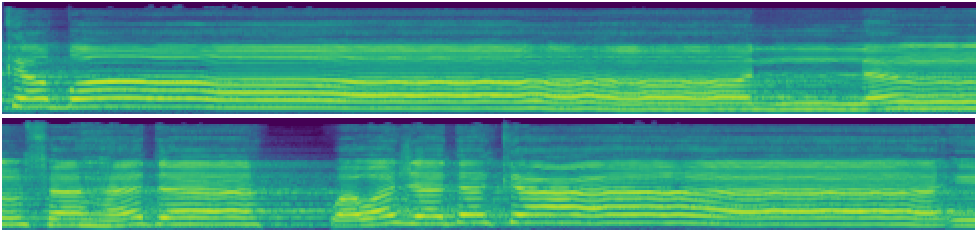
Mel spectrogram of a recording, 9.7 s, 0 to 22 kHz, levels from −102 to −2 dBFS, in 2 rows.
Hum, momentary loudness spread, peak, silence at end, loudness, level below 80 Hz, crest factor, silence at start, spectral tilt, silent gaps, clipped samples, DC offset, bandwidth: none; 4 LU; -2 dBFS; 0 s; -15 LUFS; -72 dBFS; 14 dB; 0 s; -3.5 dB/octave; none; under 0.1%; under 0.1%; 18 kHz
